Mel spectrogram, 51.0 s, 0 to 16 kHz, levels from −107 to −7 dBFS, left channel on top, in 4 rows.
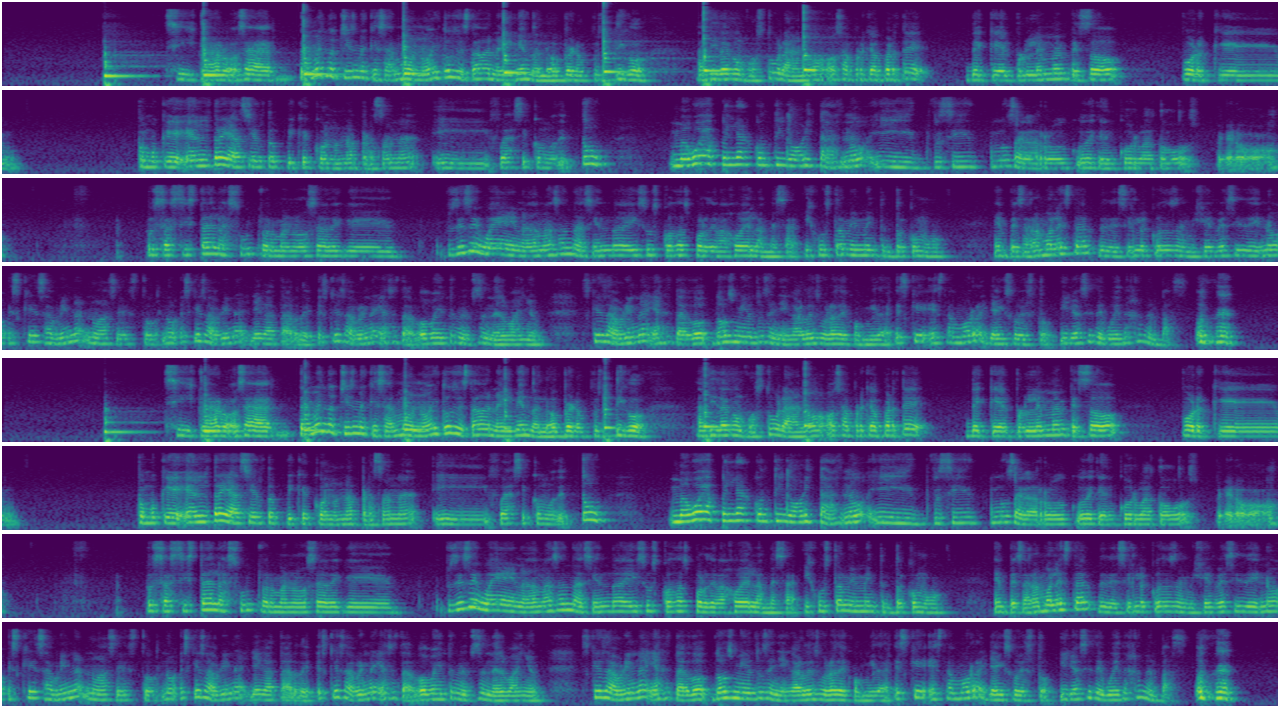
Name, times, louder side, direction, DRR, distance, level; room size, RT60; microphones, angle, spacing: sound 1, 1.0-1.4 2.0-2.4 3.0-3.3 4.0-4.3 5.0-5.3 6.0-6.3 7.0-7.3 8.0-8.3, left 4 dB, 65° left, 0.3 m, -28 dB
voice 1, 1.7-6.5 7.0-9.2 9.6-11.2 11.8-12.9 14.1-18.8 19.4-24.7 24.9-25.5 27.0-29.5 30.0-34.9 35.4-43.7 44.2-50.6, right 3 dB, 80° right, 0.5 m, -32 dB
2.3 x 2.0 x 2.7 m
head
